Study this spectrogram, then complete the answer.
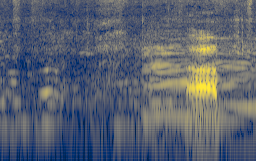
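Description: Cattle mooing at a busy morning cattle market in Rajshahi, with a couple of drawn-out, close moos, the last one louder and rising, over faint market background.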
